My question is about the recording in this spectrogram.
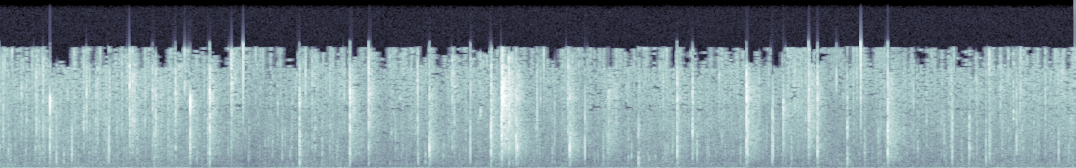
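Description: Fire burning: a steady low rumble of flames with many irregular sharp crackles and pops.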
